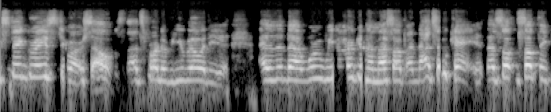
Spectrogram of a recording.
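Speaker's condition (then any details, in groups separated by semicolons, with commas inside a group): Cerebral palsy; audibly affected speech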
